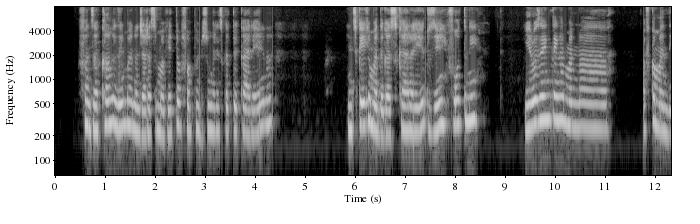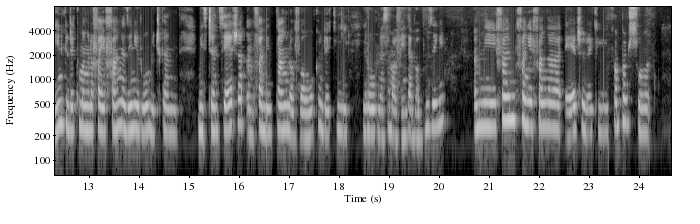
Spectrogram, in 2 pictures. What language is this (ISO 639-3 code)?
xmv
